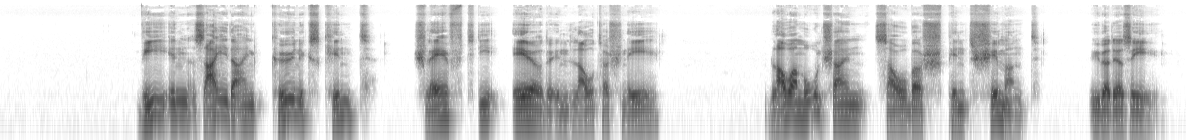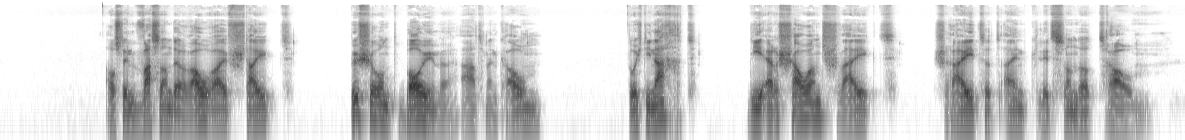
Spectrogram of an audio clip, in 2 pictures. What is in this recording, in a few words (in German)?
Gedicht Eisnacht Sprecher; KEB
